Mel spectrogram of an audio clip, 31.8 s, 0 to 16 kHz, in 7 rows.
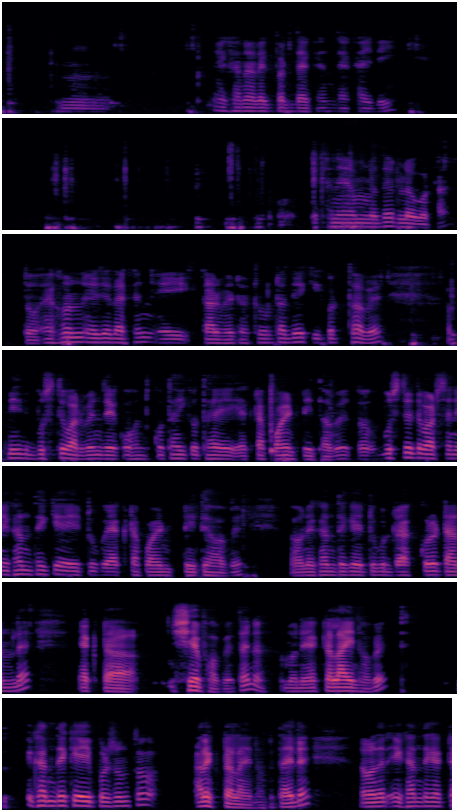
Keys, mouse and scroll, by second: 5.0 ctrl+z, 5.1 ctrl+z, 5.8 ctrl+z, 5.9 ctrl+z, 6.0 ctrl+z, 6.8 ctrl+shift+z, 8.5 alt+scroll up 1, 12.0-12.7 alt+scroll up 2, 13.3 ctrl+click, 17.6-18.0 alt+scroll up 1.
